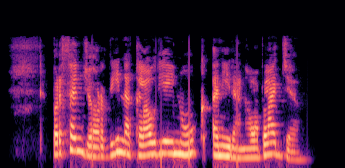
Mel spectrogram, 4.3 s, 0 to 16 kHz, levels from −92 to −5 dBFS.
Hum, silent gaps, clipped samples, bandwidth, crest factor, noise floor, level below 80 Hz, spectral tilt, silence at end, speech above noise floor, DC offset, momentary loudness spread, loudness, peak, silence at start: none; none; under 0.1%; 7.8 kHz; 16 dB; -39 dBFS; -54 dBFS; -6.5 dB/octave; 0.5 s; 23 dB; under 0.1%; 8 LU; -17 LUFS; -2 dBFS; 0.2 s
